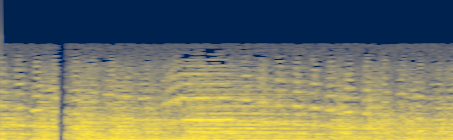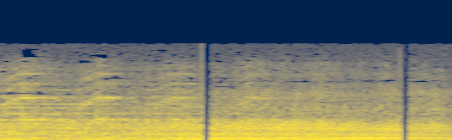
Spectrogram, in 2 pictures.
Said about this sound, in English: Meanwhile, Shanghai Lil's plane carrying Jim and Kolo roars on along the China coast.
